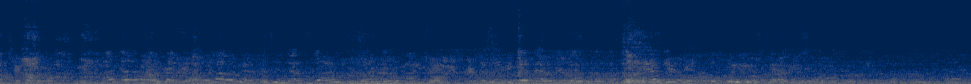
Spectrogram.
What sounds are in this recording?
person or small group talking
